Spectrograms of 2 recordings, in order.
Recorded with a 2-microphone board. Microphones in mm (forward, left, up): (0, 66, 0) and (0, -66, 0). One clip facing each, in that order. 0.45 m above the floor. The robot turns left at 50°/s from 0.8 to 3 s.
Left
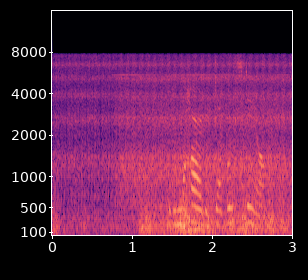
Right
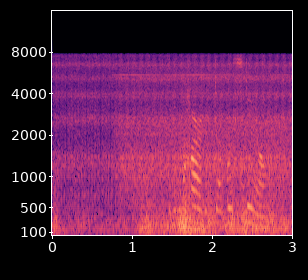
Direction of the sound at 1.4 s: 55° left.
